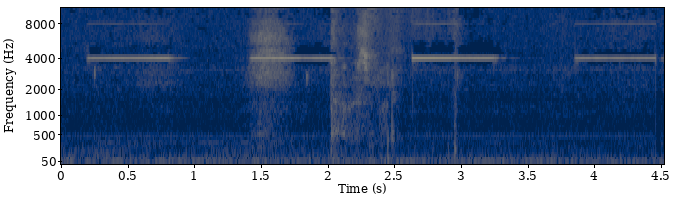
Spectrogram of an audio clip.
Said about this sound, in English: Okay, so it has completed the test. It beeped a couple of times. There was no way to see on the app how close it was to being done. And the screen just went off.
